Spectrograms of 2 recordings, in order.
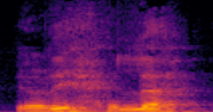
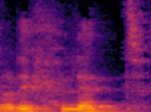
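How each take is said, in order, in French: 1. Le mot se termine par un son h. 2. Le mot se termine par un son t. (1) "on va dire rihlah" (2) "On va pas dire rihlat"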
